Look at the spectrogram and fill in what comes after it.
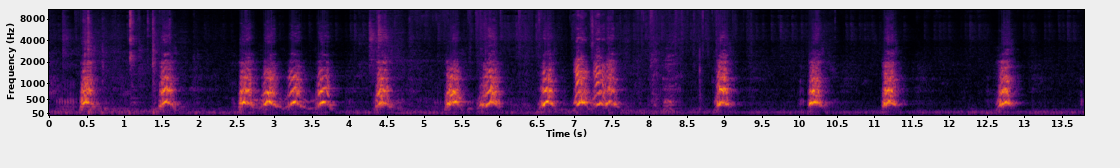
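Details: Hattori Hanzo and Leksi, Tornjak (Bosnian-Croatian sheep dog) livestock guardians, barking at an intruder. Their loud, harsh barks come in irregular bursts, some in quick clusters of three or four, others spaced a second or more apart.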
